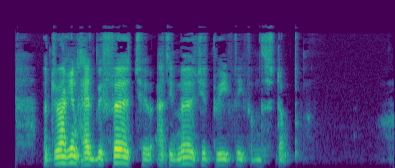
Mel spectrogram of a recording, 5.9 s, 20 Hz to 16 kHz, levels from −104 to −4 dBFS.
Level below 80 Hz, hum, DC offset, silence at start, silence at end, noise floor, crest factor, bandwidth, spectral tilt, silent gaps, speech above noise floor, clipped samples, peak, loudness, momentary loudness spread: -82 dBFS; none; under 0.1%; 0.25 s; 1.65 s; -80 dBFS; 24 dB; 8 kHz; -4 dB/octave; none; 55 dB; under 0.1%; -2 dBFS; -24 LUFS; 19 LU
